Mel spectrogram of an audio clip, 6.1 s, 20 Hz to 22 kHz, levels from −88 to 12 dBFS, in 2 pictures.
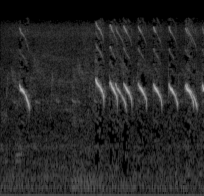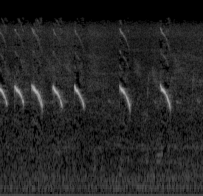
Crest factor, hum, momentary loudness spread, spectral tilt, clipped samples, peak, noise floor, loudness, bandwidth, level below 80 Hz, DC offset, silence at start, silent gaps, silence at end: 14 dB; none; 5 LU; 2 dB/octave; under 0.1%; -8 dBFS; -52 dBFS; -19 LUFS; 16 kHz; -80 dBFS; under 0.1%; 0.3 s; none; 0.5 s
